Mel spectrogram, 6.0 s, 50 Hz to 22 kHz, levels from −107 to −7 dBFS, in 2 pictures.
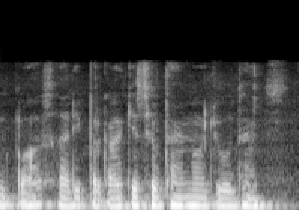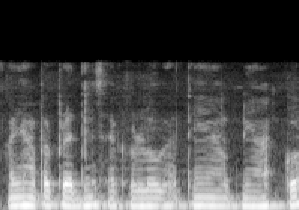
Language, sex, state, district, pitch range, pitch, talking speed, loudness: Hindi, male, Odisha, Nuapada, 110-115 Hz, 115 Hz, 190 wpm, -17 LUFS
